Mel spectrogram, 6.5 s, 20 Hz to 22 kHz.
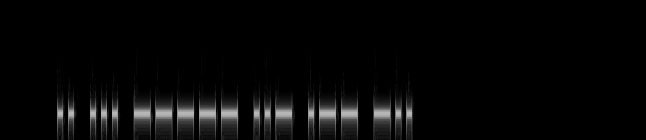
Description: Morse code, heard as a keyed tone, about 22 wpm, 700 Hz. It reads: IS0UWD
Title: DXCC-100 Call Signs - 6 Characters - Repeated 2x - 22wpm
